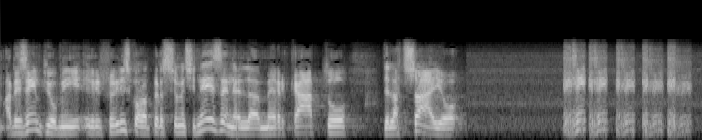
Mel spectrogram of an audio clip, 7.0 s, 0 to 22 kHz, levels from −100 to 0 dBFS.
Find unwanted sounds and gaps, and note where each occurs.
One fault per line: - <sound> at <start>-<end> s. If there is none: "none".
- laugh at 5.6-6.9 s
